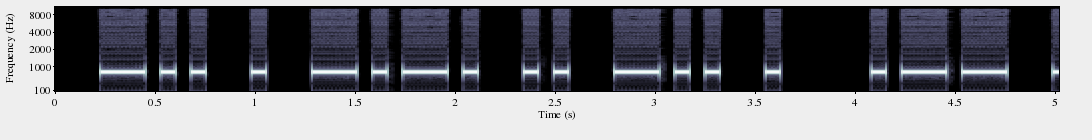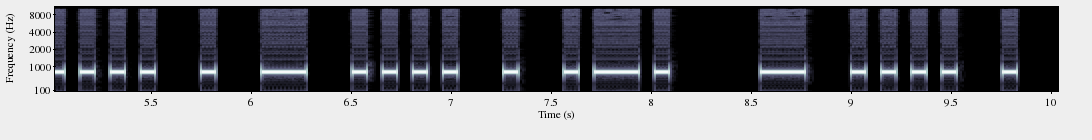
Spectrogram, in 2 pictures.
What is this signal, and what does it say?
Morse code, heard as a keyed tone, about 16 wpm, 800 Hz. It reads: DECIDE WHETHER THE
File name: Chuckles / Chuckles-mp3s / Glass Half Full @15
